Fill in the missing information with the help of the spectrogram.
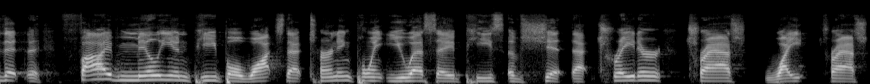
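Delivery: normal talking voice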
